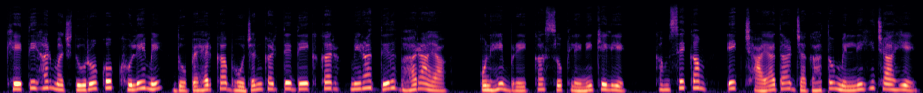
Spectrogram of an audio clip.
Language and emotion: Hindi, sad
